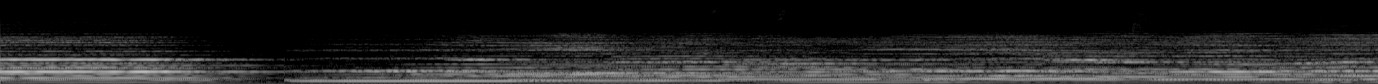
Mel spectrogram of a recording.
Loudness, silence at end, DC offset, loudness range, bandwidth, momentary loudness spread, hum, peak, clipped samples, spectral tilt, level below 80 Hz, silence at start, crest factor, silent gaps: -29 LUFS; 0 s; under 0.1%; 7 LU; 9.2 kHz; 13 LU; none; -12 dBFS; under 0.1%; -8 dB/octave; -66 dBFS; 0 s; 16 dB; none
